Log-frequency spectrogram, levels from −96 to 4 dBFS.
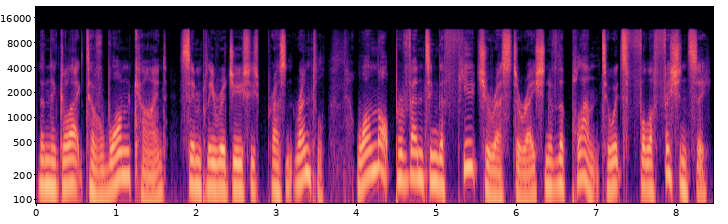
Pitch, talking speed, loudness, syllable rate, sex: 145 Hz, 155 wpm, -17 LUFS, 5.1 syllables/s, male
